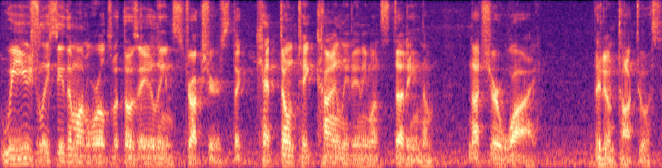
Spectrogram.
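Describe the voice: In a put-on character voice, a man speaks low with a bright, sharp tone, vocal fry and lively intonation over faint background noise. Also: moderate pace.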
